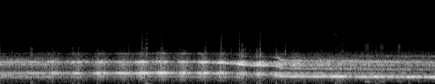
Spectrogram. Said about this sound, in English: This howl's for you.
